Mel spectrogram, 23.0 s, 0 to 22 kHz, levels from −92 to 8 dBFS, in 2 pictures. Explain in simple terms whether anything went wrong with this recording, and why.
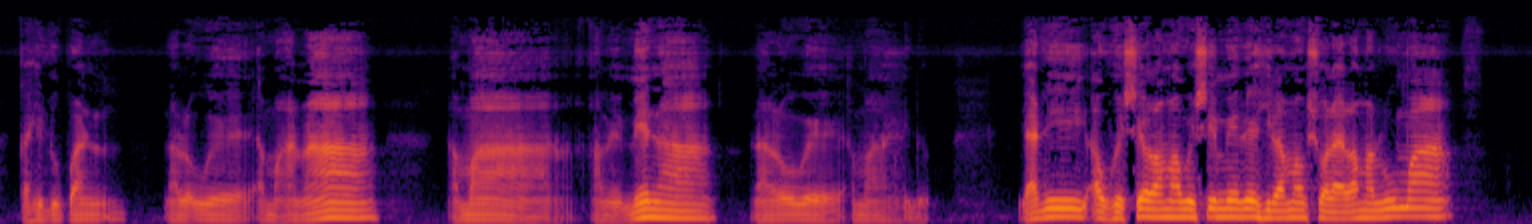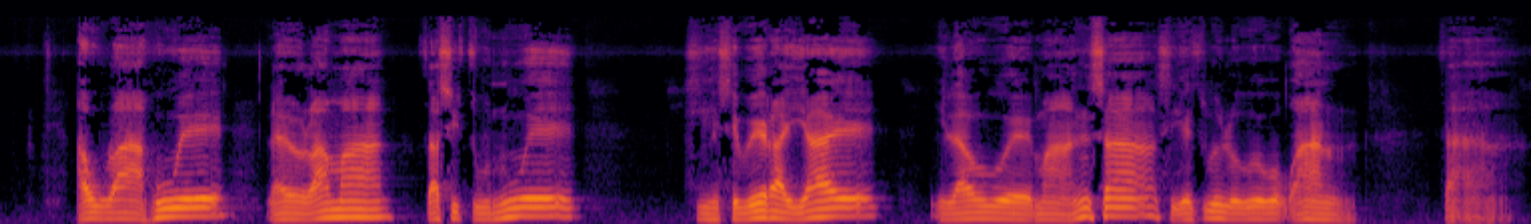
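Something went wrong at about 6.67 s: a burst of packet loss. A small run of the chunks carrying this speech across the network never arrived in time to be played. To cover the hole, the receiver stretched out the last bit of sound it had and let it fade, so for about a tenth of a second you hear a smeared buzz or hiss. The speech picks up again at 6.79 s, with roughly 100 ms of it gone for good.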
